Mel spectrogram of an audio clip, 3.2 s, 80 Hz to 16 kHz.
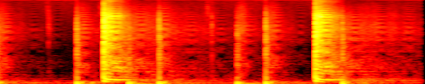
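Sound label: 75 bpm no hat, beat loops; Zero-G; Monster Beats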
